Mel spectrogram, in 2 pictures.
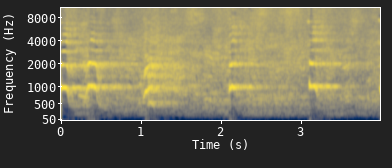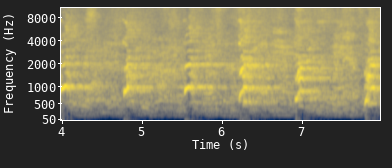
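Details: Clumber Spaniel named Belle barking steadily, each bark a bright, clipped yelp that rises and then levels off, coming about once per second in an even series of around nine.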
